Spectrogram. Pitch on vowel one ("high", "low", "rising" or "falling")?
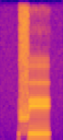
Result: low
